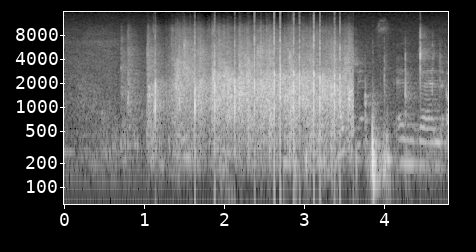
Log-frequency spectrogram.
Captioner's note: audience applause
